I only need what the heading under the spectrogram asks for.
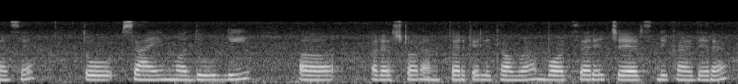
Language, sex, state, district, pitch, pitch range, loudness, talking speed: Hindi, female, Gujarat, Valsad, 215 Hz, 210-220 Hz, -16 LUFS, 120 wpm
